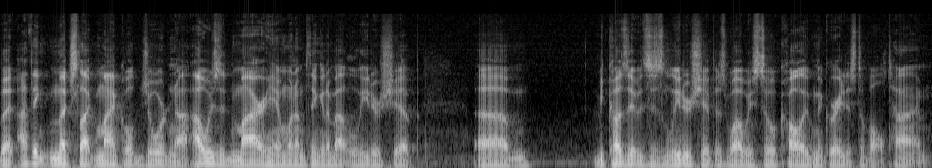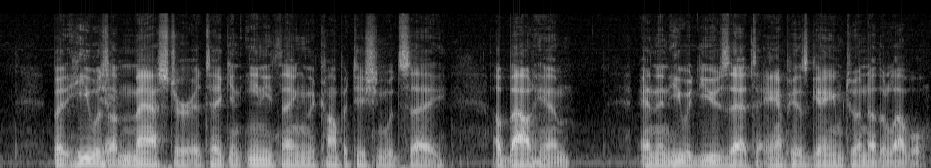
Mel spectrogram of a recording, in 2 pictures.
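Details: Adult male speaker; typical speech.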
